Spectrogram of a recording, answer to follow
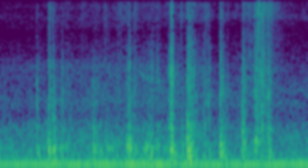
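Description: Handling noise: scattered light clicks and taps as a phone camera is moved and turned, over a steady low hum.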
